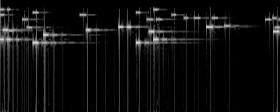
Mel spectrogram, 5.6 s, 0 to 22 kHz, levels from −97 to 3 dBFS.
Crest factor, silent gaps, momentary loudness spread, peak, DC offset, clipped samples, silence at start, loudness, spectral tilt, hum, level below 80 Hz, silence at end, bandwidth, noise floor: 14 dB; none; 16 LU; -2 dBFS; under 0.1%; under 0.1%; 0 s; -12 LUFS; 8.5 dB/octave; none; -86 dBFS; 0 s; 16.5 kHz; -71 dBFS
